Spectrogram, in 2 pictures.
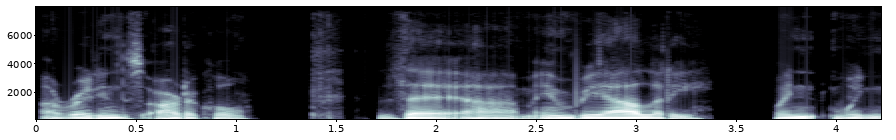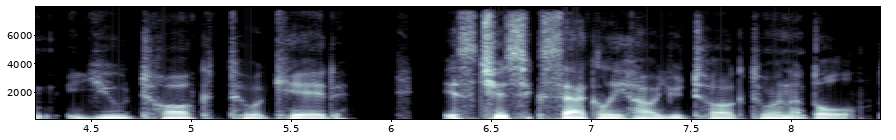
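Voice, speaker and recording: Deep-voiced man, casual co-host, gravelly and dry, says things twice to make his point. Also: steady tone, normal speed, mellow, no room sound. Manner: earnest, repeats himself, non-native phrasing. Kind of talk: casual chat.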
